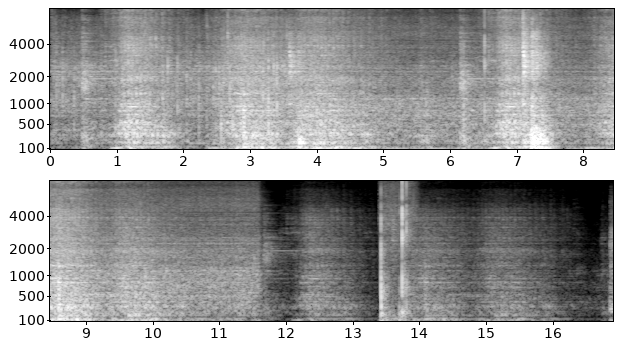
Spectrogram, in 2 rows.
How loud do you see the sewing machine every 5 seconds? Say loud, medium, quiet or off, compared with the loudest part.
loud, loud, quiet, quiet.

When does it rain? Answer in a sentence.
The rain can be heard from 0.0 to 11.6 s.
